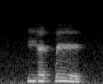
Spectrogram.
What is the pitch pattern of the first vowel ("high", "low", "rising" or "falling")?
high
